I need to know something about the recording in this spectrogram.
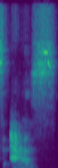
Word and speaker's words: Gruss: It rhymes with Seuss, but it's spelt a little differently. So it's Gruss.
